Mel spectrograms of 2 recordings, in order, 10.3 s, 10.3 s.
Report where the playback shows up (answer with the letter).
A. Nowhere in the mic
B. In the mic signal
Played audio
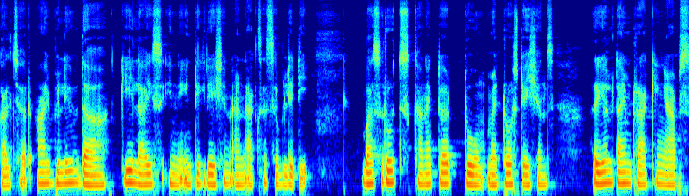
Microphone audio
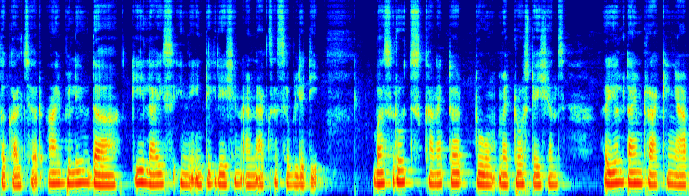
B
